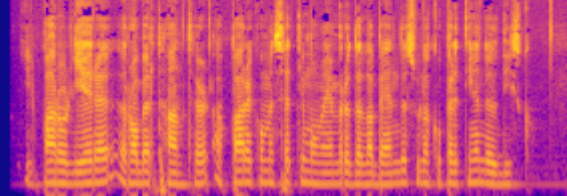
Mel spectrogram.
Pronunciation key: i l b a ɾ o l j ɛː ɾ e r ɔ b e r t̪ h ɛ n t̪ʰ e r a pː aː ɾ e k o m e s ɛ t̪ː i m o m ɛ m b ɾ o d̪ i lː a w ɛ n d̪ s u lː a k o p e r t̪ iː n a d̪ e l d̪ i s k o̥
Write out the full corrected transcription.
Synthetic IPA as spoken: i l p a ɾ o l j ɛː ɾ e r ɔ b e r t̪ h a n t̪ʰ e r a pː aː ɾ e k o m e s ɛ t̪ː i m o m ɛ m b ɾ o d̪ e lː a b ɛ n d̪ s u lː a k o p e r t̪ iː n a d̪ e l d̪ i s k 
